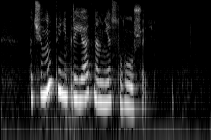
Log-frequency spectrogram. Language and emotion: Russian, sad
